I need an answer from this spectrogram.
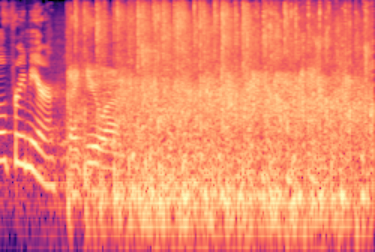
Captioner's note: some Applause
